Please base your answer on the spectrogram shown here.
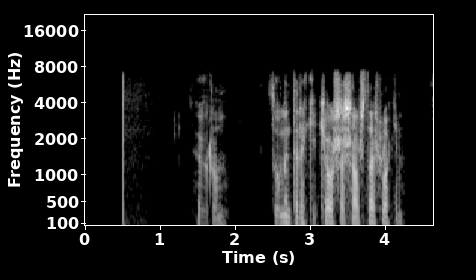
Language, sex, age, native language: Icelandic, male, 40-49, Icelandic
